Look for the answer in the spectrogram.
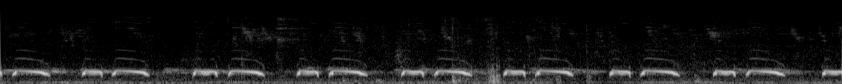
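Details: Spotted dove giving a run of mellow, low coos, each rising and falling, bunched in pairs roughly once a second, over a low rumbling hum and scattered faint bird twitters.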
